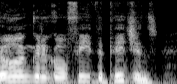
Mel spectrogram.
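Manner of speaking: put-on New York accent, rattled off fast. Recalling a comment made by the Uber CEO, imitating his New York accent. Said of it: "his New York accent".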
